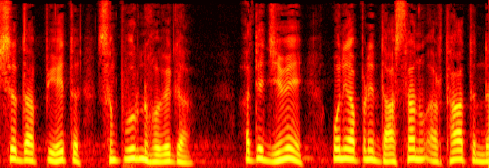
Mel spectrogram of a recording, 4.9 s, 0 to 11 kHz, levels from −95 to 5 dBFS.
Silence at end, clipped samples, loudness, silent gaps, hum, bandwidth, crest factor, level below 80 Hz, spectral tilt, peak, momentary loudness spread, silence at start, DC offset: 0 s; under 0.1%; -21 LUFS; none; none; 11 kHz; 14 dB; -60 dBFS; -6.5 dB/octave; -6 dBFS; 7 LU; 0 s; under 0.1%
